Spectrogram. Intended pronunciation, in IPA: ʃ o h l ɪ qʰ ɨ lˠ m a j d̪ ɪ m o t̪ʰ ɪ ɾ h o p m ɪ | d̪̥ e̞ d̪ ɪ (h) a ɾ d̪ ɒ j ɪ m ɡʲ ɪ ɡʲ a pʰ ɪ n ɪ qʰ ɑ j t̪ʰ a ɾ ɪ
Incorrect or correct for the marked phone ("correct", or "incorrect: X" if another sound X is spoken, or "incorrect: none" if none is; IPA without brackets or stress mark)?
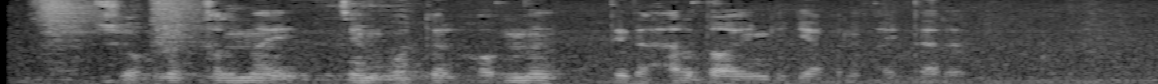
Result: correct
